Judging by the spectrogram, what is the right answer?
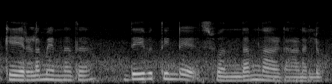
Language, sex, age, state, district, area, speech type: Malayalam, female, 18-30, Kerala, Kottayam, rural, spontaneous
